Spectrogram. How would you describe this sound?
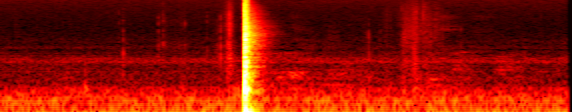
Dropping a leather wallet on a table.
